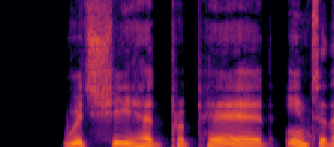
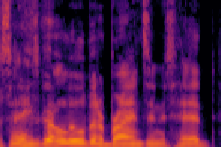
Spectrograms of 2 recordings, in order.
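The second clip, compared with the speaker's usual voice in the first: ordinary talk, nothing marked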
